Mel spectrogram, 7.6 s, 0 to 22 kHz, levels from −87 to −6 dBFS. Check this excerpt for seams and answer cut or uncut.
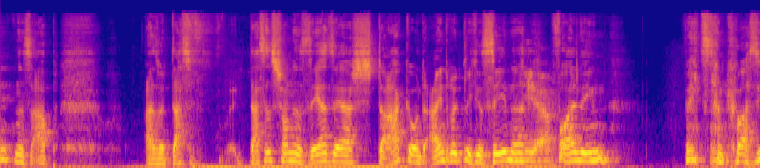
uncut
